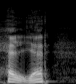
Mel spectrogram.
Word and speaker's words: helg: So if we say just a singular, helg, so it's a J sound.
